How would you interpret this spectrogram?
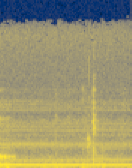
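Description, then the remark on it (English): A steady electrical hum from a refrigerator that is about to be switched off drones on without change, low and continuous, with a faint brief click or rustle partway through and no voices. “Oh, I forgot to turn off my fridge.”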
